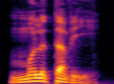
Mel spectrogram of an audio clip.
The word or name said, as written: मुलतवी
